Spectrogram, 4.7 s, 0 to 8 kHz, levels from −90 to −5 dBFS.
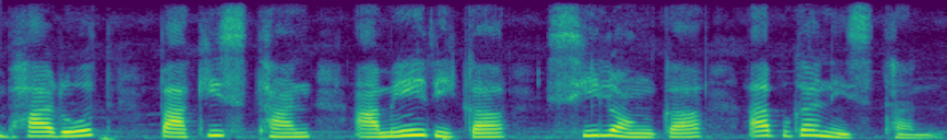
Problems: constant background noise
